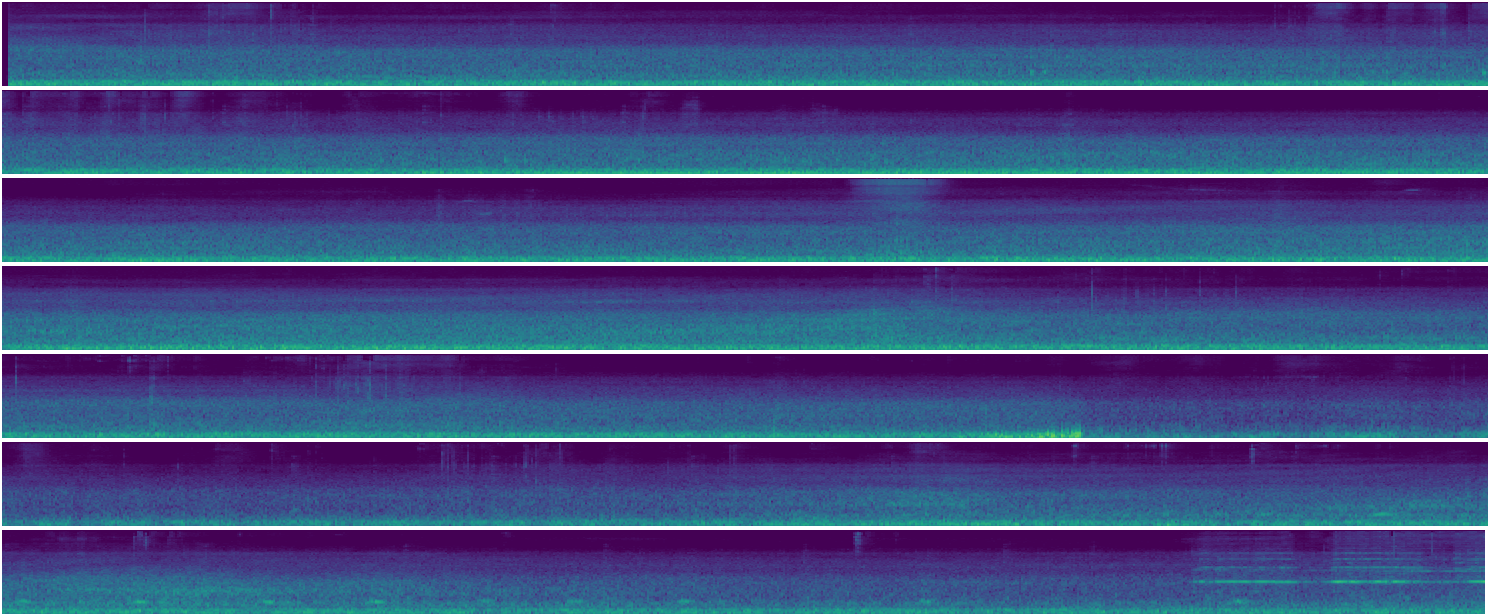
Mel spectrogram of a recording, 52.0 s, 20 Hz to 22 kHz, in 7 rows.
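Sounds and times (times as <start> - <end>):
tram rumbling: 0.0 - 51.9
tram wheels squealing: 49.1 - 51.9.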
